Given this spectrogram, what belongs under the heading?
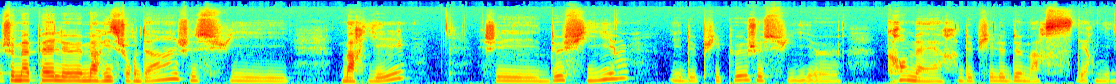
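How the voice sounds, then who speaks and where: A fairly low-pitched woman's voice with a dark, mellow tone, very slow pace and long, frequent pauses. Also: ordinary pitch variation. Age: 50s. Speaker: nursing assistant, church lay associate. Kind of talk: testimony interview.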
